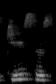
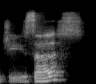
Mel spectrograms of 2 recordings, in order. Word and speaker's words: Jesus: the end what about the name Jesus because Jesus is sort of a stress at the beginning would we put a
